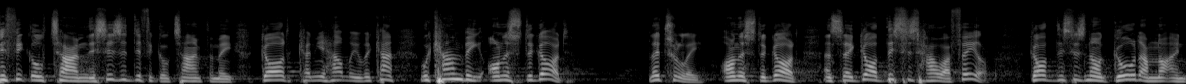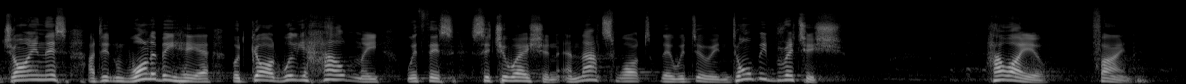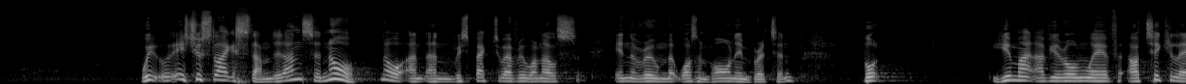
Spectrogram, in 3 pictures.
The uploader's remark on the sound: Recorded live at Life Church Lancashire on the 7th November 2021.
